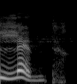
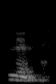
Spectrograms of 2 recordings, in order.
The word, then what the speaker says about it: length: okay we don't say uh length we say length length yeah yeah so the this particular sound you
